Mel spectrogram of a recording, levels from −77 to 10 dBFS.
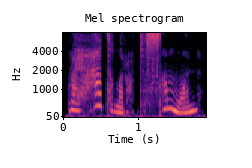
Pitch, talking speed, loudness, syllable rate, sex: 255 Hz, 285 wpm, -20 LUFS, 5.6 syllables/s, female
